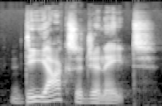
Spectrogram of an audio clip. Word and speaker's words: deoxygenate: the next word is deoxygenate deox you could also emphasize the SI deoxygenate deoxygenate it is a transitive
